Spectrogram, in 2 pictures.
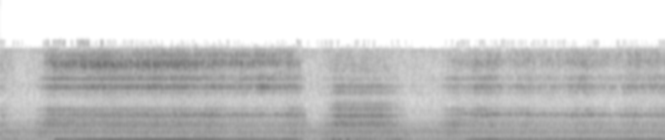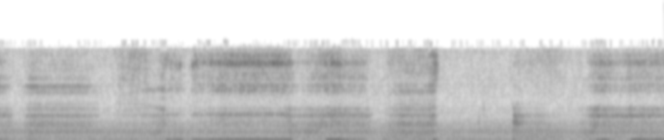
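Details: An adult snoring while drunk: loud, deep rumbling snores with each inward breath, several long rattling cycles in a row; heavy snoring.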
